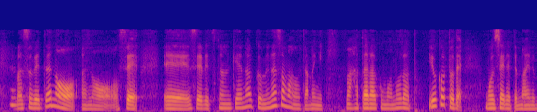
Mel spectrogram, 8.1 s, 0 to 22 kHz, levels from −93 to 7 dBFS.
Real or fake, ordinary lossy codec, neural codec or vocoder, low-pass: fake; none; codec, 16 kHz, 1.1 kbps, Voila-Tokenizer; none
